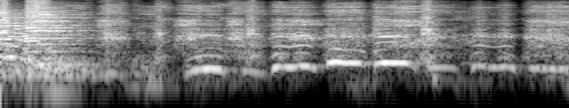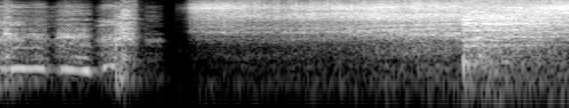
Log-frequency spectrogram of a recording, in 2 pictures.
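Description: A music soundtrack with a low wavering tune breaks off about four and a half seconds in. A steady, loud hiss of a burning dynamite fuse follows for about three seconds.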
